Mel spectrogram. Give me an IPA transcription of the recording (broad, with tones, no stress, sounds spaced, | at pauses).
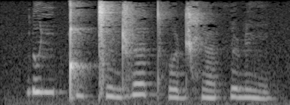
ɾ u˦ ɲ ǃ i˨ ǀ ĩ˨ ɖ z œ˦ tʰ o˨ ɖ ɕ œ̃˨ θ y˨ ɳ ĩ˨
